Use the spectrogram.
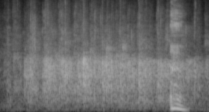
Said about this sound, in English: He's our electoral area representative on the UBCM board. So give Art a round of applause, please.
